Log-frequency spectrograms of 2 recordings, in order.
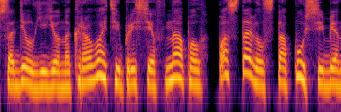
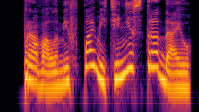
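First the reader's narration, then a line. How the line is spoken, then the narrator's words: Snapping. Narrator (Russian): огрызнулась Ася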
